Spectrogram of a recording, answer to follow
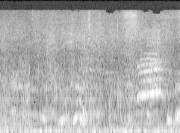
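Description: Sheep bleating, several faint wavering calls, over a steady low hum and background voices.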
